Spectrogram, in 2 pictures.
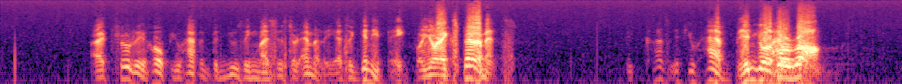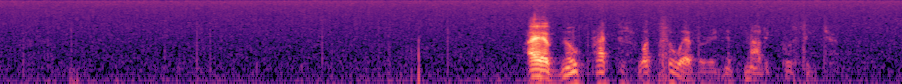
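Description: A man speaks, heard through an old film soundtrack.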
